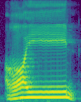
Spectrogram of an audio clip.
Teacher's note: গাইন হরফটি মোটা হারাফ অবশ্যই একটু মোটা করে বলতে হবে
